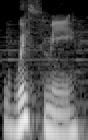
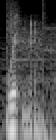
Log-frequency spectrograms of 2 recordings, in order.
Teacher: he doesn't pronounce many th's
